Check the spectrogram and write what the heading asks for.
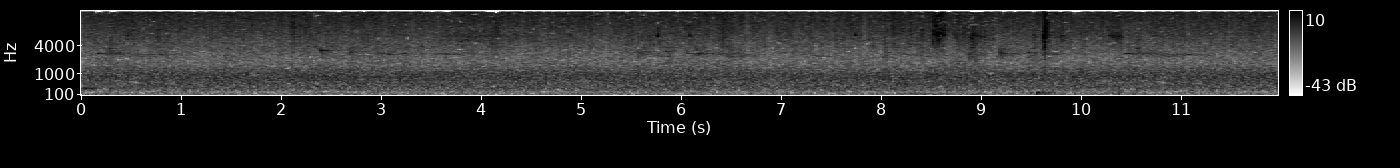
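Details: A steady, dense rumble and hiss like a passing train or vehicle fills the whole stretch, with no clear animal calls.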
